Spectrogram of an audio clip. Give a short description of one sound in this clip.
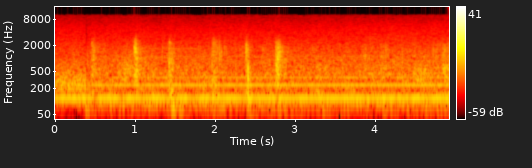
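A man bangs on a door.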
